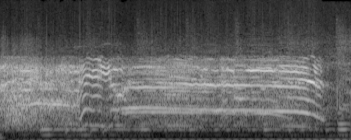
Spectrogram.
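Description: A large crowd cheers loudly and continuously, with whoops and high shouts rising above a dense roar that holds steady for a few seconds before briefly dropping off.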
